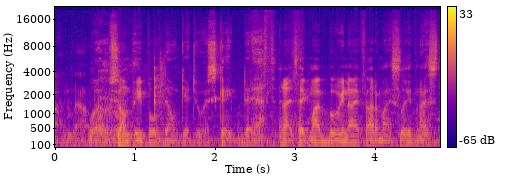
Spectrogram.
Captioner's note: deep voice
